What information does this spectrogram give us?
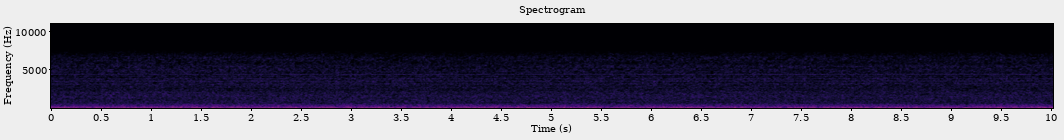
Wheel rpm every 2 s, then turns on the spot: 0, 0, 0, 0, 0.
none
